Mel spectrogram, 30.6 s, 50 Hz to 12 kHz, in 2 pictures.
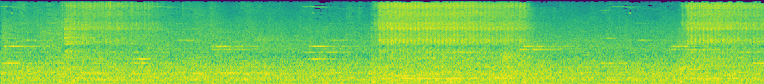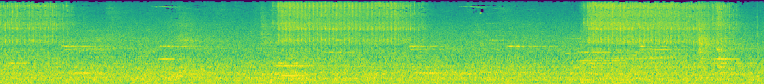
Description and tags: cropped ste-138
found, sounds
